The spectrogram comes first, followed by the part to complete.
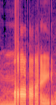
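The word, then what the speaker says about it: Myn: 3 nothing so RJ mine who spells it m y n but pronounce mine like yours and mine is on for the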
